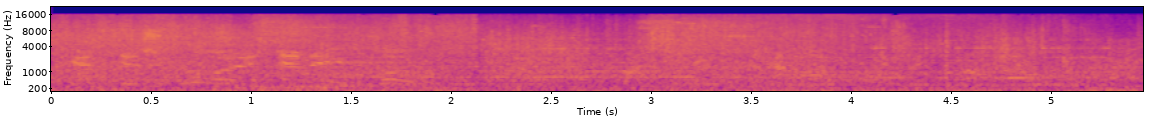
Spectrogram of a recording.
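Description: Video game weapons fire and explosions rumble in a noisy battle.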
